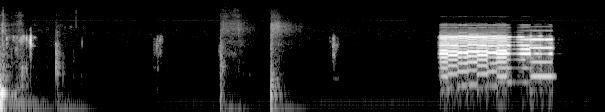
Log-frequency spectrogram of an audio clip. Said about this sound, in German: Das ist ja eine mega coole Türglocke.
